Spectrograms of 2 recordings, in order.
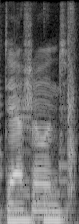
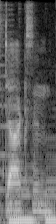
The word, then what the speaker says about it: Dachshund: For this next joke, I thought it was Dachshund as the dog's name, but I looked it up on Google Pronounce and it said it's Dachshund, so I'm gonna pronounce it the way that Google tells me to.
